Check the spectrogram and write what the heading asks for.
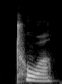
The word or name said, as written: Tor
